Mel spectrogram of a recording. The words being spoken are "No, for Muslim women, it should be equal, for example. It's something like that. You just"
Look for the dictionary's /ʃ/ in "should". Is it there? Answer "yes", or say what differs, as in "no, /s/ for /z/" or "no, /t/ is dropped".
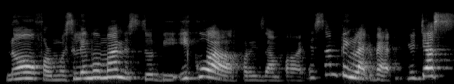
no, /s/ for /ʃ/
